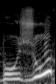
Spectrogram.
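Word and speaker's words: bonjour: बोजू, बोजू का मतलब क्या होता है, बो जू, जू, ना ज ना ज, बो जू। मेरे लिखने से ज्यादा मेरे बोलने पर ध्यान दीजिए।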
